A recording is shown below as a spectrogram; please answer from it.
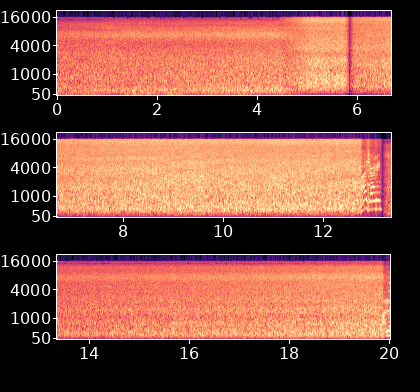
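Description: Waterfall water cascading and rushing over rock slabs, a loud steady rush that grows louder and brighter about five seconds in. The sound cuts out briefly twice, near six and thirteen seconds.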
